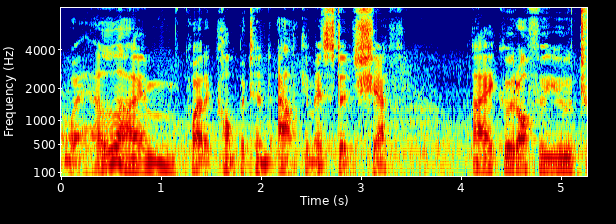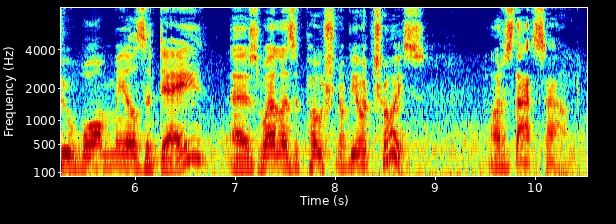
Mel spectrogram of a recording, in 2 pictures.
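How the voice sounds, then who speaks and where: A man voicing a polite, earnest lizard-folk lawman and alchemist in a fantasy game, speaking formally and in measured phrases. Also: medium pitch, animated, close to an everyday voice. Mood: businesslike. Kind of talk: scripted fantasy game dialogue. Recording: clear ambient noise behind the voice. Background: game ambience.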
